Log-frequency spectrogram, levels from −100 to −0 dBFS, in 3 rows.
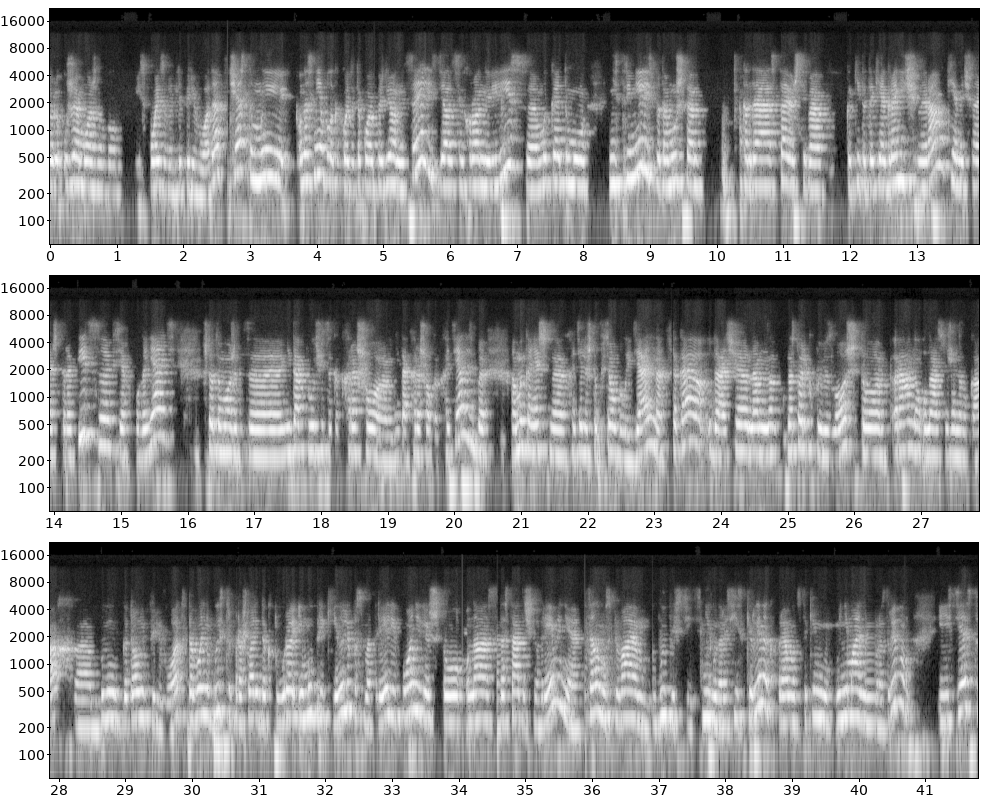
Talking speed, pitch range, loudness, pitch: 150 wpm, 225-255 Hz, -10 LUFS, 235 Hz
